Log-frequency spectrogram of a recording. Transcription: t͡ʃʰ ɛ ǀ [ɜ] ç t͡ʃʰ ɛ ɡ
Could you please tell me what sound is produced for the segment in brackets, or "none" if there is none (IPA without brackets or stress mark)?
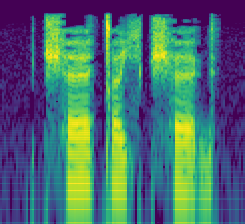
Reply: ɜ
